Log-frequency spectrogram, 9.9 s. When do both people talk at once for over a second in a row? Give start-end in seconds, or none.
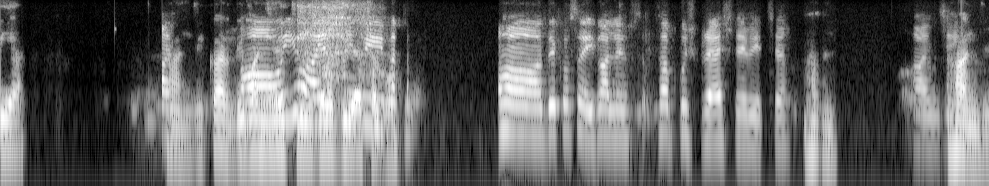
2.4-3.9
